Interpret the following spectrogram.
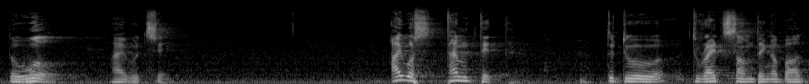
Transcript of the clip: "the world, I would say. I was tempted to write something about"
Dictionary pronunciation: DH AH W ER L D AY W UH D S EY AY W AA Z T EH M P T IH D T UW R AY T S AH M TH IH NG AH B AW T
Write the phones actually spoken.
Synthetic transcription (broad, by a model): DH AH W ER L AY W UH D S EY AY W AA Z T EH M P T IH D T UW R AY T S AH M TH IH NG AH B AW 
